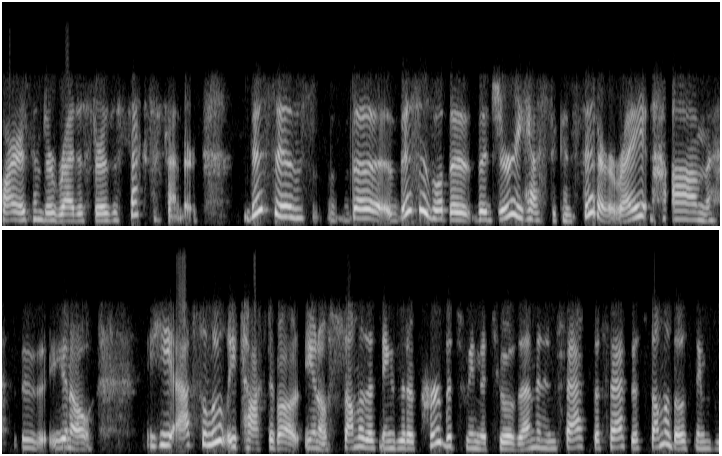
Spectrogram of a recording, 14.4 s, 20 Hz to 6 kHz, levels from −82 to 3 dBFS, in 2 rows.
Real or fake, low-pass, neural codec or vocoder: real; 5.4 kHz; none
